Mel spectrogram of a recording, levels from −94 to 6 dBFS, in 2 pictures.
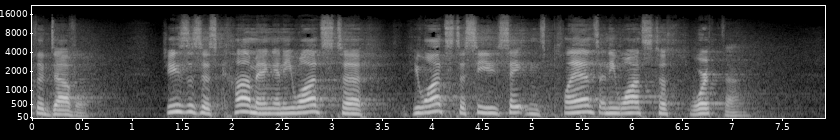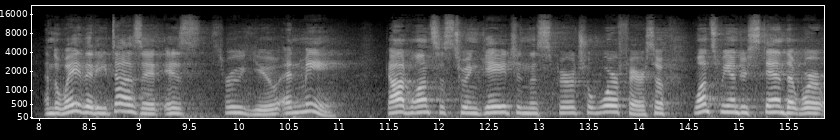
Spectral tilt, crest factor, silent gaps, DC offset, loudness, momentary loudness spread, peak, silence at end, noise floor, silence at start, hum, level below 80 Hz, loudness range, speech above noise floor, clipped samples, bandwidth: -4 dB/octave; 18 dB; none; under 0.1%; -20 LUFS; 9 LU; -2 dBFS; 0 s; -58 dBFS; 0 s; none; -56 dBFS; 2 LU; 37 dB; under 0.1%; 16 kHz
